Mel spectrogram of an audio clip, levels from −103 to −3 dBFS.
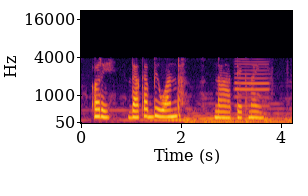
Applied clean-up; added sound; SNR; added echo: none; Wind instrument, woodwind instrument; 17 dB; none.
